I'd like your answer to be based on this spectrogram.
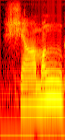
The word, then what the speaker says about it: श्यामं: अब इसके आगे वाला काव्य है, श्यामंग गभीर, अंग अंग जैसा उच्चारण है, उमंग जैसा, श्यामंग गभीर, अनुस्वार का उच्चारण बता रहे हम, श्यामंग गभीर गिरमुज्ज्वल।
